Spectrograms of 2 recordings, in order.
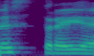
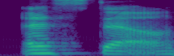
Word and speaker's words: Estelle: I've been saying Estrella. Is it Estelle? Estelle, yes.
